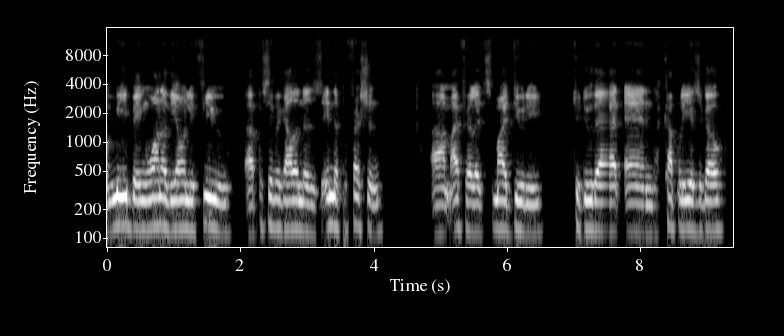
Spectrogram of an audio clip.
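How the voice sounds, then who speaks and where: A middle-aged man from Fiji who grew up in New Zealand, answering interview questions slowly with many ums, over a video call headset. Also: medium pitch, fairly bright tone, low-quality recording. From Fiji, raised in New Zealand. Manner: hesitant, many ums and uhs. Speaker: chiropractor guest. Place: indoor room on video call.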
